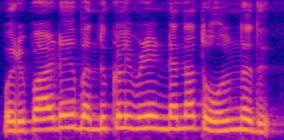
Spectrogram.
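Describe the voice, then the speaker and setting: A woman's voice: a little high, fairly even intonation, fast, dark tone, close to an everyday voice. A woman reading the lines of an inquisitive middle-aged temple priest in a TV serial recap. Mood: curious. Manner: plain, inquisitive.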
